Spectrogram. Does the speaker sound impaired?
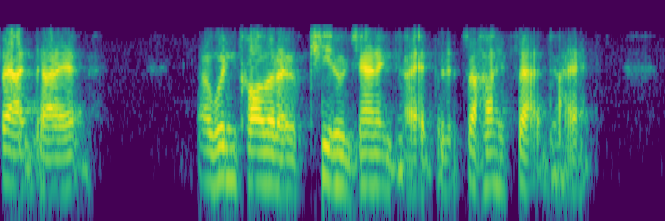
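Yes: Parkinson's disease; left side onset, first symptom left index finger tremor, worsened over four years, diagnosed by Ontario neurologist; freezing for about two years, shuffle walking, weak clumsy left hand, cannot type, no medication.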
